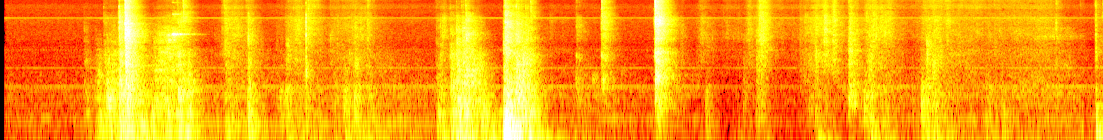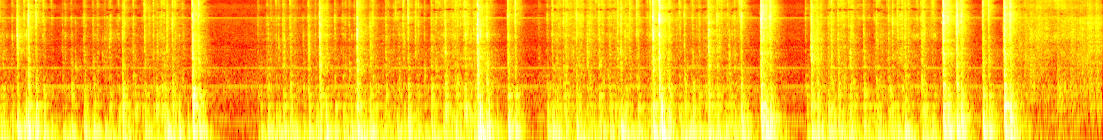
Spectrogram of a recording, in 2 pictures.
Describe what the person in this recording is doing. I walked into the room and turned on the light. I sat down at my desk and began typing heavily on the keyboard.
